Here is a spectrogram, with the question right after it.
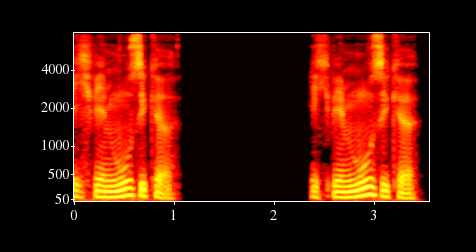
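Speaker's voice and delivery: ordinary talk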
